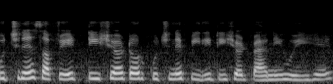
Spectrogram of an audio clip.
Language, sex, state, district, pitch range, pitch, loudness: Hindi, female, Uttar Pradesh, Ghazipur, 230-265 Hz, 245 Hz, -20 LUFS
